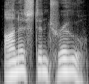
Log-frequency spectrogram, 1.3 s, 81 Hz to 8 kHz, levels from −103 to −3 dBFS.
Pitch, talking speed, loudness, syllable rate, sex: 140 Hz, 135 wpm, -18 LUFS, 3.4 syllables/s, male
